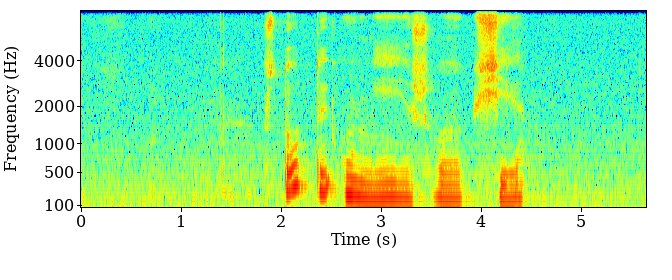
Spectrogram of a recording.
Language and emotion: Russian, sad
